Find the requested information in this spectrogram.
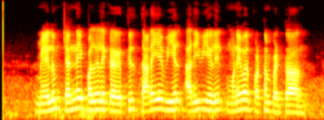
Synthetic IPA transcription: meːlɯmt͡ʃɛnːɐɪpːɐlɣɐɭɐɪkːɐɻɐɣɐt̪ːɪlt̪ɐɽɐjɐʋɪjɐlɐɾɪʋɪjɐɭɪlmʊnɐɪʋɐɾpɐʈːɐmpɛʈraːn

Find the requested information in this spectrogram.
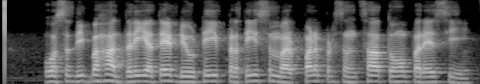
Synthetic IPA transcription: ʊsd̪iːbəɦaːd̪ɾiːət̪eːɖjuːʈiːpɾət̪iːsəməɾpəɳpɾəsənsaːt̪õːpəɾeːsiː

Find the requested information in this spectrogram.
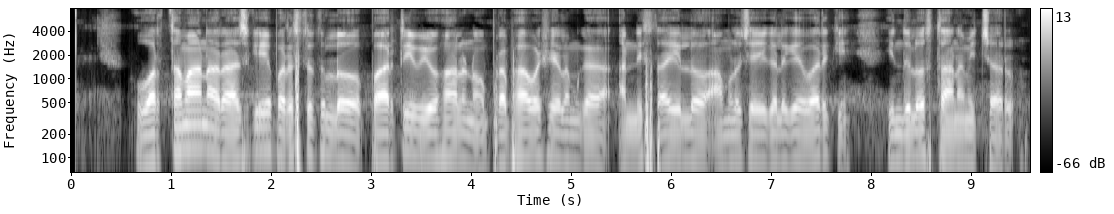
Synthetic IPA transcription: ʋɐɾt̪ɐmaːnɐɾaːd͡ʒɐkiːjɐpɐɾist̪ʰit̪ulːo̞ːpaːɾʈiːʋjuːɦaːlɐnupɾɐbʱaːʋɐʃɛːlɐmɡaːɐ̰nːist̪ʰaːjilːo̞ːɐ̰mɐlut͡ʃɛːjɐɡɐliɡɛːʋaːɾikiː | nd̪ulo̞ːst̪ʰaːnɐmit͡ʃːaːɾṵ

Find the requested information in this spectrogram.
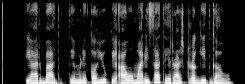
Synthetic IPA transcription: t̪jaɾbad̪t̪emɳekəɦjũkeʔaʋomaɾisat̪ʰeɾaʃʈɾəɡit̪ɡaʋo

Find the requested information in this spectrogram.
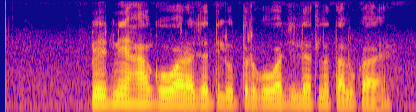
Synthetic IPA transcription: peɽneɦaɡoʋaɾad͡ʑjat̪iːlut̪ːəɾɡoʋad͡ʑil̤jat̪lat̪alukaːɦḛ

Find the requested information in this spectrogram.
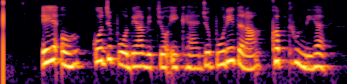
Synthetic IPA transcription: ɪɦʔʊɦkʊd͡ʒpoːd̪ɪjãːʋɪtːt͡ʃõːʔɪkʰɦɛːd͡ʒoːpuːɾiːt̪əɾãːkʰəpt̪ɦʊnd̪iːɦɛː

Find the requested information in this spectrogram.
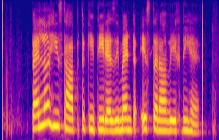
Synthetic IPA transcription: pɛːlãːɦiːst̪ʰaːpə̥t̪kiːt̪iːɾɛːziːmɛ̃ːɳʈɪst̪əɾãːʋeːkʰd̪iːɦɛː

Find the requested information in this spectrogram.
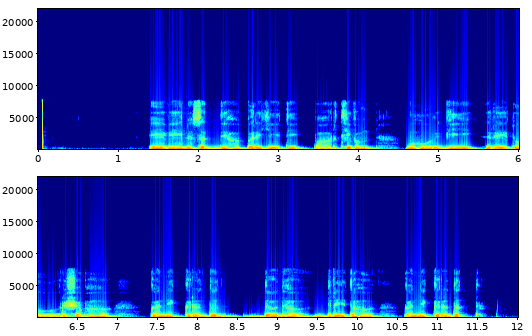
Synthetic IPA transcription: eːʋeːnɐsɐd̪jɐɦɐ̆pɐɾjeːt̪ipaːɾt̪ʰiʋɐmː | uɦuːɾɡiːɾeːt̪oːʋɾɪʂɐbʱɐɦɐ̆ | kɐnikɾɐd̪d̪ɐd̪ʱɐd̪ɾeːt̪ɐɦɐ̆ | kɐnikɾɐd̪ɐt̪

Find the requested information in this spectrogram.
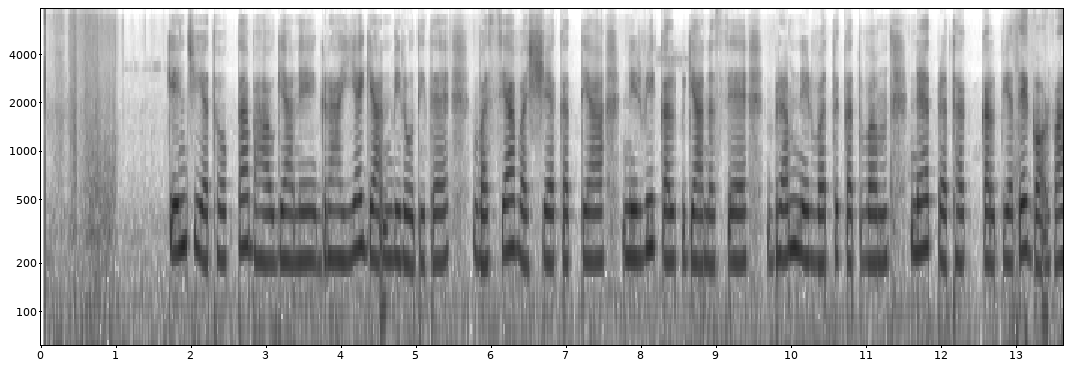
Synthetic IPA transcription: kɪɲt͡ʃjɐt̪ʰoːk̚t̪aːbʱaːʋɡjaːneɡɾaːijəɡjaːnʋɪɾoːd̪ʱɪt̪eʋɐsjaːʋɐʃjɐkɐt̪jaːnɪɾʋikɐlpɡjaːnɐsjɐbʱɾɐmnɪɾʋət̪kɐt̪ʋɐmnɛːt̪̚pɾɐt̪ʰɐkːɐlpjɐt̪eːɡɔːɾʋaː

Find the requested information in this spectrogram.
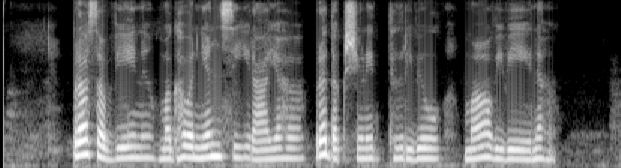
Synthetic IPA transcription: pɾɐsɐʋjeːnmɐɡʱɐʋɐnjɐnsiɾaːjɐɦɐ̆pɾɐd̪ɐkʂiɳid̪ʱɨɾiʋjoː | maːʋiʋeːnɐɦɐ̆

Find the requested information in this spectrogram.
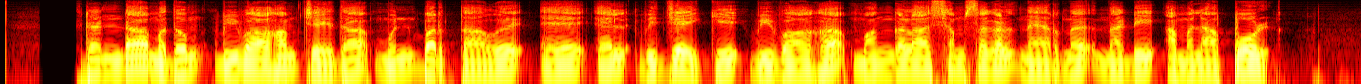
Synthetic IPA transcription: ɾe̞ɳɖaːmɐðumʋiʋaːɦɐmt͡ɕe̞jðɐmunbɐrt̪aːʋɨeːelʋid͡ʑɐjkʲːɨʋiʋaːɦɐmɐŋɡɐɭaːɕɐmsɐɣɐɭne̞ːrnːɨnɐɽiʔɐmɐlaːpːo̞ːɭ

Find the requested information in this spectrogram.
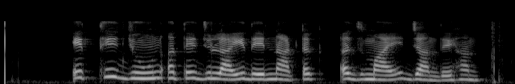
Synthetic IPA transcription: ɪt̪ʰːeːd͡ʒuːnət̪eːd͡ʒʊlaːiːd̪eːnaːʈək | əzmaːeːd͡ʒãːnd̪eːɦən

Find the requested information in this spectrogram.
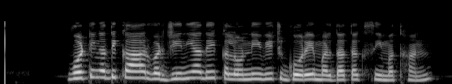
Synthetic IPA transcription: ʋoːʈɪ̃ŋɡəd̪ʱɪkaːɾʋəɾd͡ʒiːnɪjaːd̪eːkəloːniːʋɪt͡ʃɡoːɾeːməɾd̪aːt̪əksiːmət̪ɦən

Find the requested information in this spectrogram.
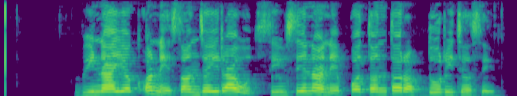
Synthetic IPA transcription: ʋinajəkənesəɲd͡ʒəjɾaut̪ʃiʋsenanepət̪ənt̪əɾəpʰd̪oɾid͡ʒʱəʃe

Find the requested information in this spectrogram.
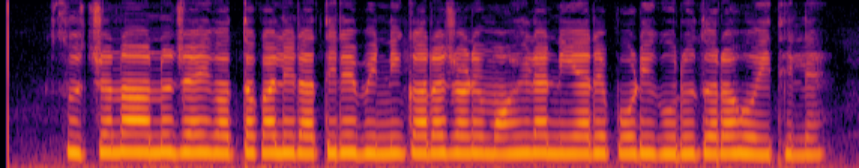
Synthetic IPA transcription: sut͡ʃonaɔnud͡ʒajɡɔt̪ɔkaliɾat̪iɾebinikɔɾad͡ʒɔɽ̃emɔɦiɭanijaɾepoɽiɡuɾut̪ɔɾɔɦojt̪ʰile

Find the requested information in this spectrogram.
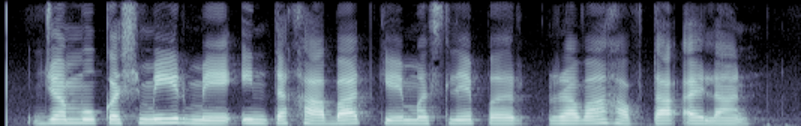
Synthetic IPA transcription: d͡ʒɐmːukɐʃmiːɾmẽʔɪ̃nt̪ɪxaːbaːt̪kemɐslepɐɾːɐʋãɦɐft̪aʔɛːlaːn

